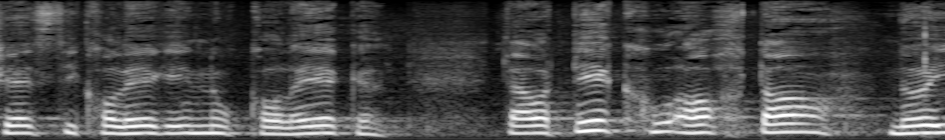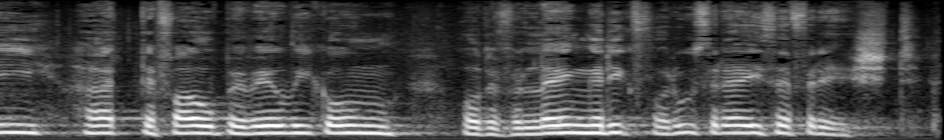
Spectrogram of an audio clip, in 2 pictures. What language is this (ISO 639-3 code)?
gsw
